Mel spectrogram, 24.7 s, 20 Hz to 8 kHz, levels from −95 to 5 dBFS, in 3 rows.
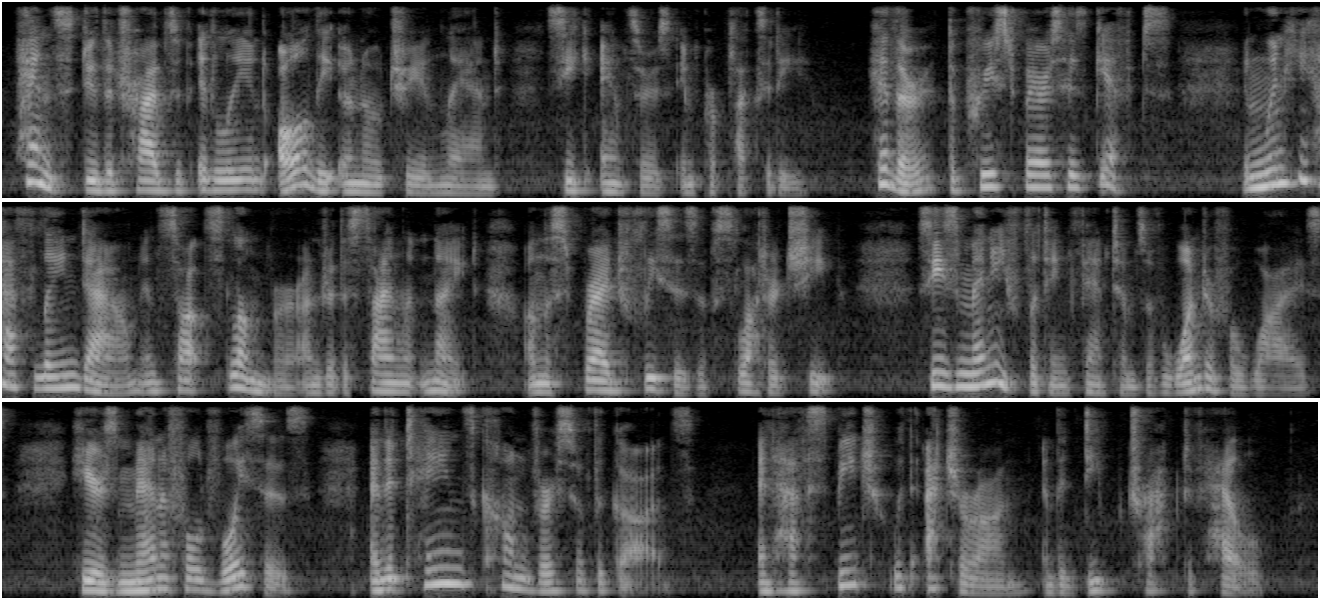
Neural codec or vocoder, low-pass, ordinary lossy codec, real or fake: none; 7.2 kHz; Opus, 64 kbps; real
